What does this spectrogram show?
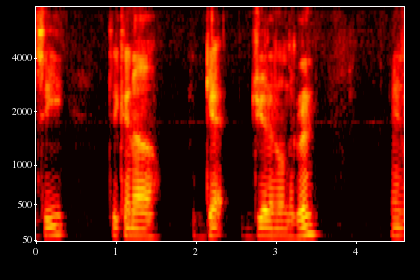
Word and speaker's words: Jiren: do that to Jiren because Jiren, sorry, that's how you pronounce it, was resisting him.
